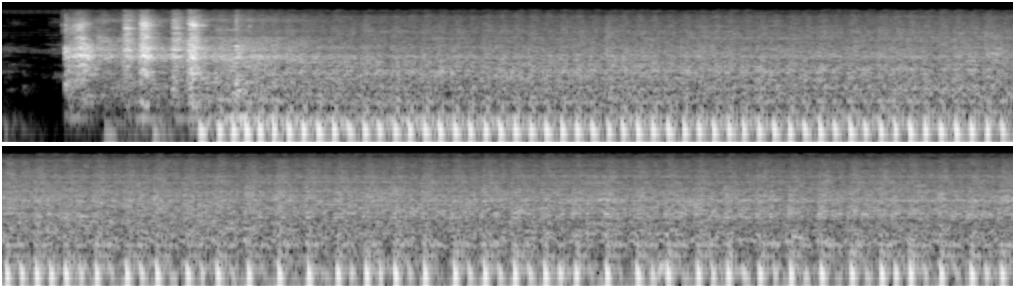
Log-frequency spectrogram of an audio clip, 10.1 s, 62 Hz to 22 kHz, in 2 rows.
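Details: Honda CB150R fires up at once after the touch-sensor anti-theft module on the clutch switch is touched, settling into a steady, even idle thump: a healthy start and idle.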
